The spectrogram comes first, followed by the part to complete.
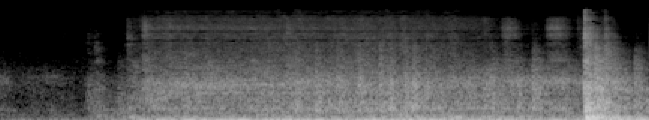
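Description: KONE MonoSpace lift running with a steady low rumble that swells up about a second in, ending in a sharp knock near the end.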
